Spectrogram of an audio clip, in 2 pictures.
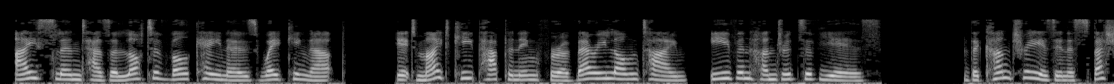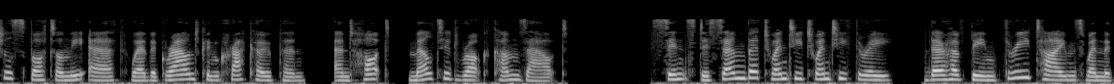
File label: English Beginner SLOW Reading; Icelands Volcanoes Waking Up A Big Mystery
